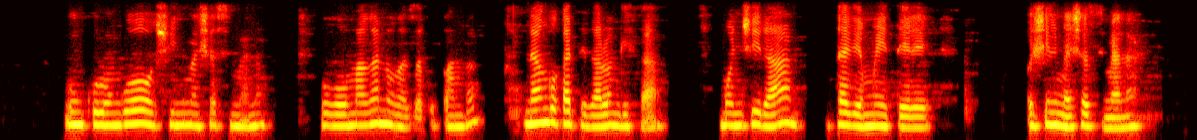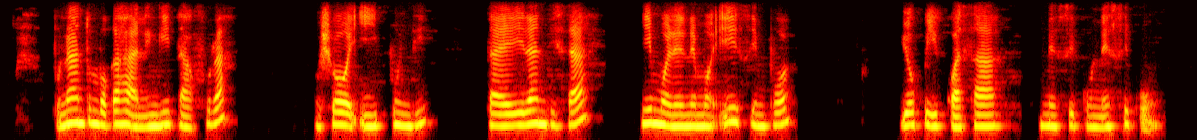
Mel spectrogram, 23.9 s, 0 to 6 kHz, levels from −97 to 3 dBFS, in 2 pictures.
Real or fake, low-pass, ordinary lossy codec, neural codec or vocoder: real; 5.4 kHz; Opus, 32 kbps; none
